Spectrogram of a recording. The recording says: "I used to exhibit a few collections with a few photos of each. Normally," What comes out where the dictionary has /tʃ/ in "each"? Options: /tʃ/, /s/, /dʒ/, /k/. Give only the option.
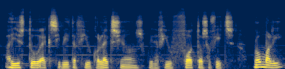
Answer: /s/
